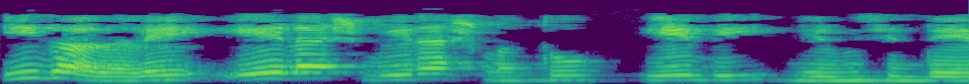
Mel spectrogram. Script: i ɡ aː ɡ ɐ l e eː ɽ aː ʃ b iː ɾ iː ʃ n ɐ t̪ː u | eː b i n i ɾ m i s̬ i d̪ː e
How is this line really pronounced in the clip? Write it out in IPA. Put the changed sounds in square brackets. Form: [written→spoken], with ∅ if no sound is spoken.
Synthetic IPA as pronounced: [i→iː] ɡ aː ɡ ɐ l e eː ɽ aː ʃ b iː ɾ [iː→aː] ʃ [n→m] ɐ t̪ː u | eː b i n i ɾ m i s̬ i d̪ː e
